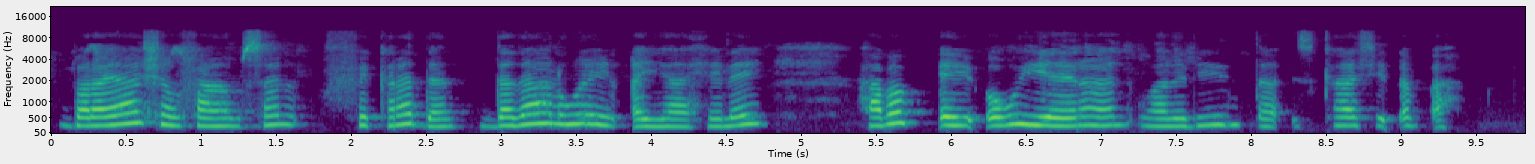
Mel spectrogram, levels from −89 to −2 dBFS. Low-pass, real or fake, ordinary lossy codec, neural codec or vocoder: 9.9 kHz; fake; AAC, 48 kbps; vocoder, 22.05 kHz, 80 mel bands, Vocos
